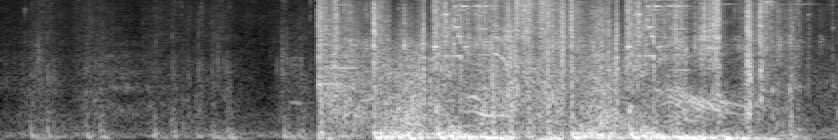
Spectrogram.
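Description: A shotgun fires at enemies in the Call of Duty DMZ video game, with a quiet lead-in followed by a sudden burst of loud, rapid gunfire that continues to the end.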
